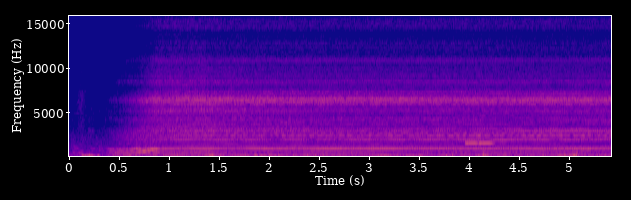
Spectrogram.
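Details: Freshly rewound water pump that previously would not start: current starts at about 6 A and drops to 2.2 A. A steady electric hum and constant whine hold without labouring or cutting out. Motor running normally.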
